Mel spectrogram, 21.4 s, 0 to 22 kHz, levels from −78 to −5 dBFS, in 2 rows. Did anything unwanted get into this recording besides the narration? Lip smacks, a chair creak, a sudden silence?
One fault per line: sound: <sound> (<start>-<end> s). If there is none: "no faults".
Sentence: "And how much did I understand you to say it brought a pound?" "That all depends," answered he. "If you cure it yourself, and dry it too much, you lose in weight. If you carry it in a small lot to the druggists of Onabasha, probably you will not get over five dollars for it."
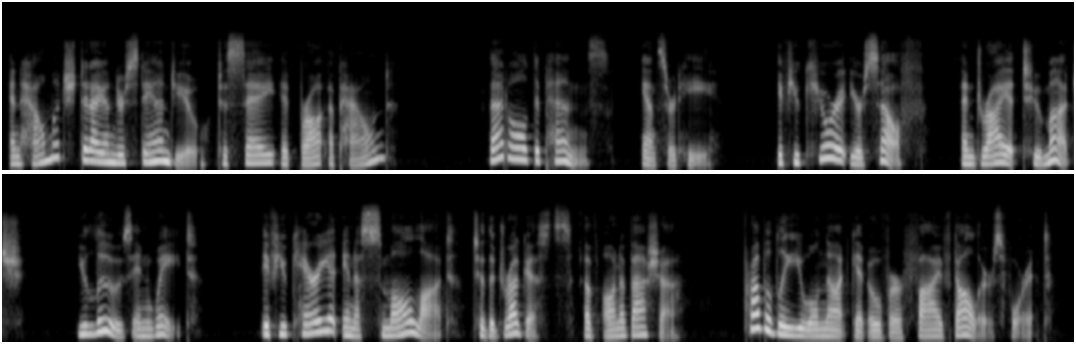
no faults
